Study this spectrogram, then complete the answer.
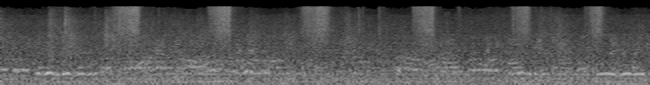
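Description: A broom sweeps a hard floor in steady, repeated strokes.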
